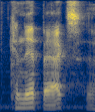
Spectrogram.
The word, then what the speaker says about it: Knipex: tools, whether it's the Knipex pliers wrench, which Knipex, I should say, try to say it correctly, which are excellent, the pliers wrench, which are, very copied now.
